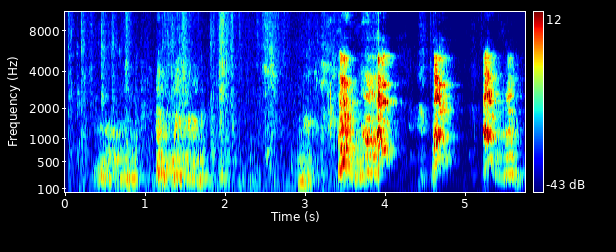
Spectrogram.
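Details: Cocker Spaniel playing in a bathroom: low, drawn-out growly whines at first, then three sharp, bright barks in quick succession near the end, with short silent gaps between them.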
